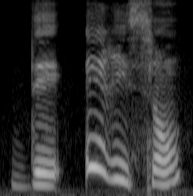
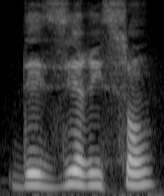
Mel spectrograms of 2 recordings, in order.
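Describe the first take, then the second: First: No z sound links des to hérissons. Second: A z sound links des to hérissons. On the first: The speaker calls it right. "On dit" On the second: The speaker calls it wrong. "On ne dit pas"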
